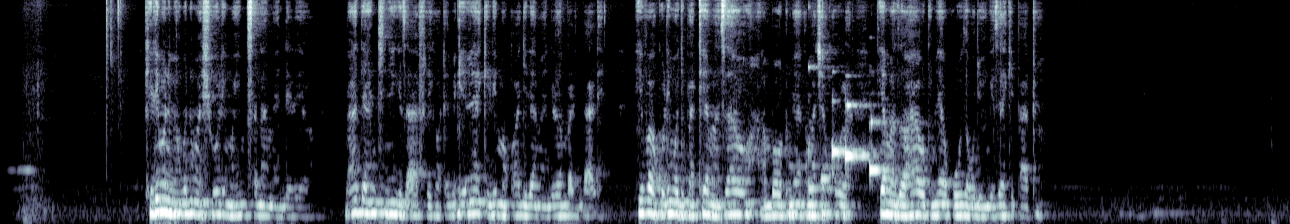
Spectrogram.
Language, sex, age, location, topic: Swahili, male, 18-24, Dar es Salaam, agriculture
